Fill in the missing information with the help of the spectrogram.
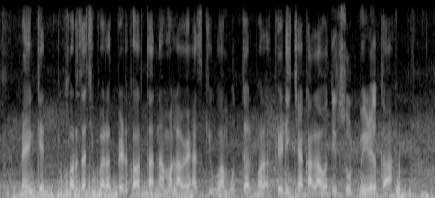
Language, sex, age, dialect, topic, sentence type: Marathi, male, 25-30, Northern Konkan, banking, question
